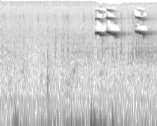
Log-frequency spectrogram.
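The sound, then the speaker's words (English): A mockingbird gives a few quick, high-pitched chirping notes in the second half, the short whistled phrases repeating over a faint low rumble and soft patter, with no one talking. “You're excited thinking that you're going to see a bird, and then you see a mockingbird.”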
